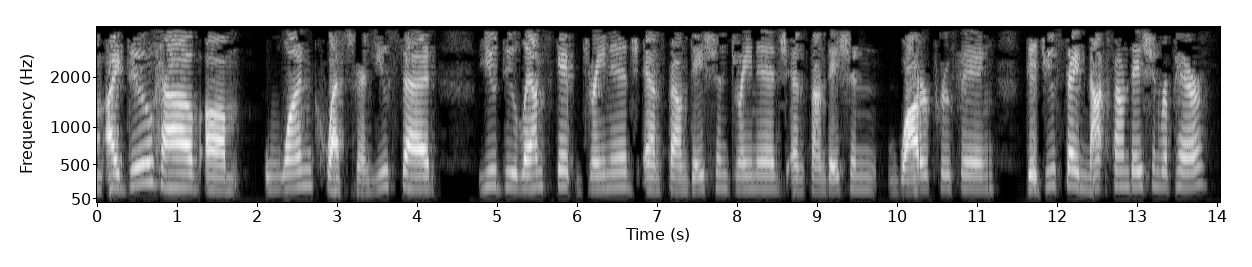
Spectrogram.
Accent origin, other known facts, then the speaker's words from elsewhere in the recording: Chicago, Illinois, United States; I grew up in Chicago, and I remember the way our house was built, it would bring all of the water into the basement every time there was a lot of rain.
